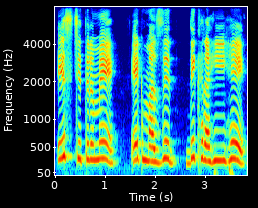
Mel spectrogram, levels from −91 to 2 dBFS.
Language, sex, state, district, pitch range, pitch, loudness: Hindi, female, Madhya Pradesh, Bhopal, 260-300 Hz, 280 Hz, -13 LUFS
